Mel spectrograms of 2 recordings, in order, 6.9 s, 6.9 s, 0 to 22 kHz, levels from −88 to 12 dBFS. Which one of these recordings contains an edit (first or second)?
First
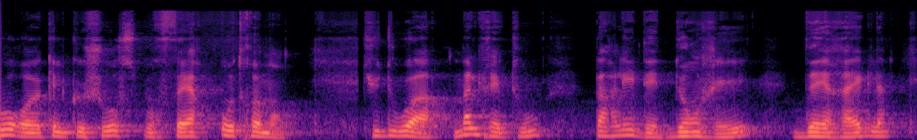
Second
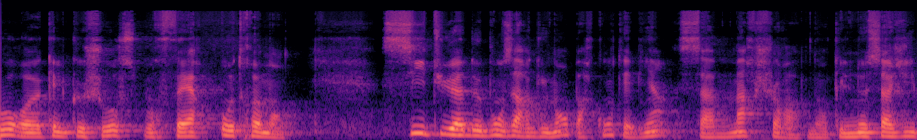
first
